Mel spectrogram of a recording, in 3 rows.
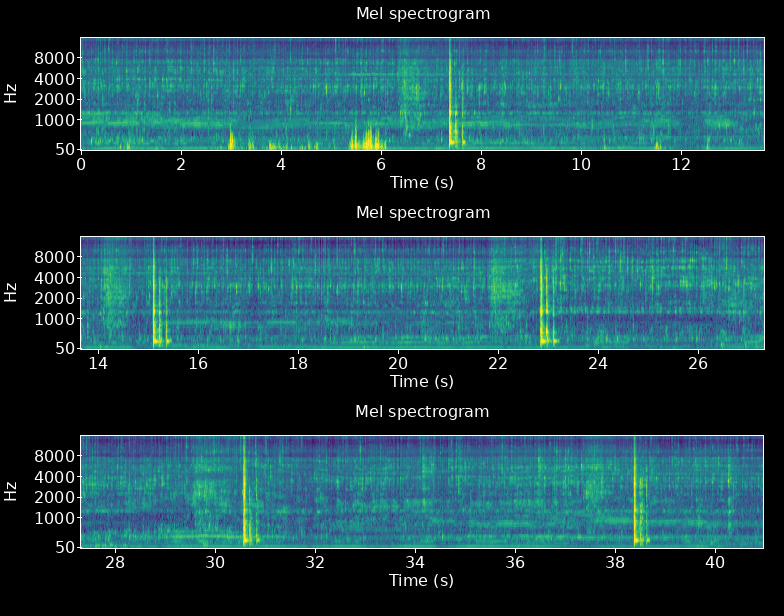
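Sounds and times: water trickling: 0.0 - 40.9
bamboo knocking on log: 22.8 - 23.2.

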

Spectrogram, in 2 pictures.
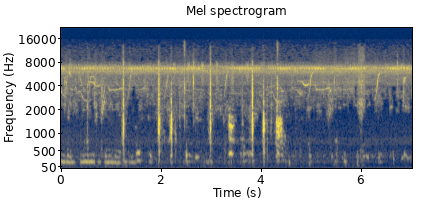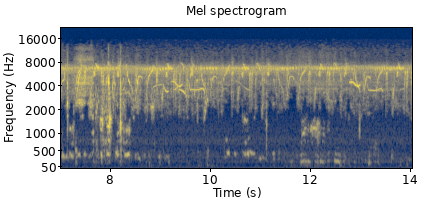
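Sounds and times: birds whistling and chirping: 0.0 - 14.0
sharp clicks: 1.2 - 3.1, 3.7 - 4.4.

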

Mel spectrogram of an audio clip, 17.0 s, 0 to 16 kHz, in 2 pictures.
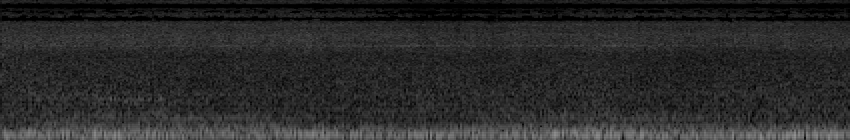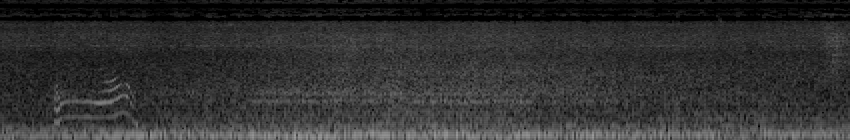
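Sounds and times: cat meowing: 9.0 - 10.0.

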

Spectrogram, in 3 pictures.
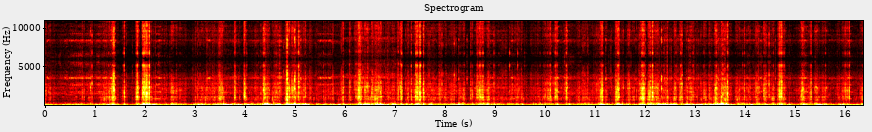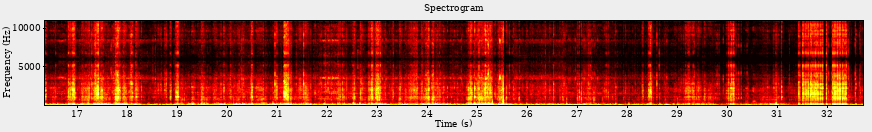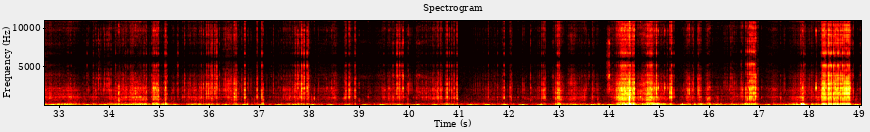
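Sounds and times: wind buffeting microphone: 0.0 - 31.4
bike rattling and knocking: 0.0 - 49.0.

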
